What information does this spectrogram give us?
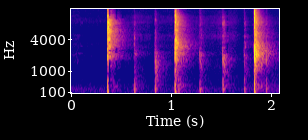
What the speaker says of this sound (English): Why are you clapping?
